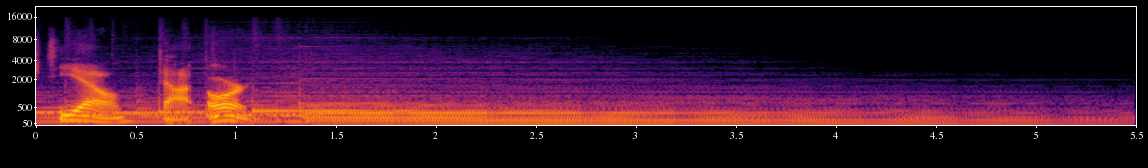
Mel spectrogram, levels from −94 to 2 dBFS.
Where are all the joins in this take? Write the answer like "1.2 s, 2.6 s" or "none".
1.1 s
